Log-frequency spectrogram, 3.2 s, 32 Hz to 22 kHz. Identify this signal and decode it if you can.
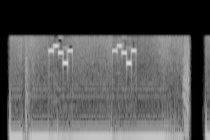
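Five-tone selective call (ZVEI), heard as quick runs of five tones, tones of about 70 ms. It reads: 88728 88728
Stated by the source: ZVEI five-tone call received by SDR.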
